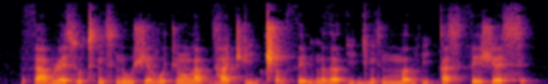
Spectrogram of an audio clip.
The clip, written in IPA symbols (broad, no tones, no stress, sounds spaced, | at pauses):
θ a b ɭ ɛ s u t͡sʼ ĩ s n u ʃ ɛ v o t͡ʃ õ β a b dʱ a t͡ʃʼ i b t͡ʃʼ ɐ b θ e b ŋ ɐ ð ɐ k i ɡʱ ĩ s mː ɐ b ʔ i k a s θ e ʃ ɛ s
